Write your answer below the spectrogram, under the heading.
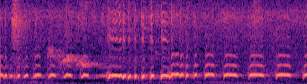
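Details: Local zebra dove singing steadily, used as a lure to prompt lazy doves to call: rapid runs of short, hollow, bubbling coo notes at a mid pitch, rolling almost continuously, with faint higher chirps from other birds.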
